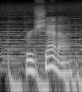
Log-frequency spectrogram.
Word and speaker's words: bruschetta: Bruschetta, pronounced bruschetta, is an Italian appetizer or antipasti that starts with a base of toasted or rolled bread.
